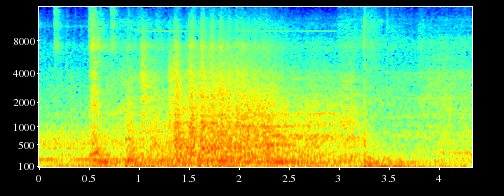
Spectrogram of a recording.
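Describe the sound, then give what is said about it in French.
An aircraft carrier catapult shuttle rolls back along its track from the front of the ship toward the aircraft about to be launched, on a deck a few tens of metres above: a loud, steady mechanical rumble, like a rail car, scattered with sharp metallic clicks and swelling slightly near the end. No voices. “ça c'est le bruit, ce qu'on appelle le chariot qui ramène la catapulte de l'avant du bateau vers la position près de l'avion”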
